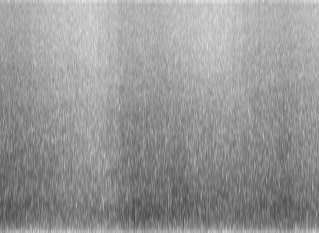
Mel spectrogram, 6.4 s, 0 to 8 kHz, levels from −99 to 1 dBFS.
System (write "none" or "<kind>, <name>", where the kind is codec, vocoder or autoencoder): none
